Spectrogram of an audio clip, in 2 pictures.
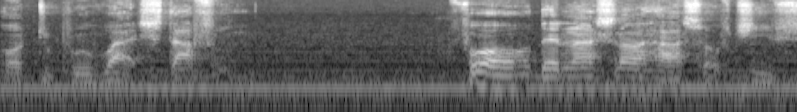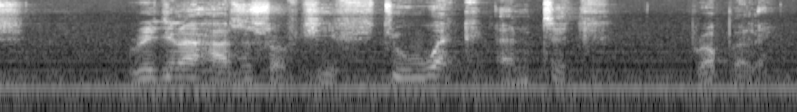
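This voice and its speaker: Amid noticeable background noise, a man with a medium pitch speaks at a moderate pace with fairly even intonation. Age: 80s+. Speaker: traditional chief. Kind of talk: formal address. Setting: meeting at president's office.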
